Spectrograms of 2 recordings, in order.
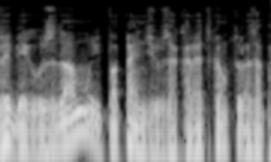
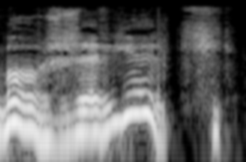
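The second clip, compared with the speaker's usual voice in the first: very high, loud exclamation with "Boże" drawn out; 11 semitones higher, 5 dB louder than usual. Frode, just told an ambulance took Henryk to hospital, exclaiming. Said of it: "Wykrzyknął Frode".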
